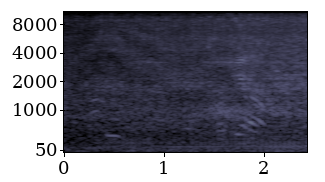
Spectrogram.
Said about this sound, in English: It's so busy, I can't believe it. There's, I can see two taxis, there's Boda Boda, there's people walking on the street, there's a noise of traffic. I'm just going to put the microphone out the window for the noise of traffic.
